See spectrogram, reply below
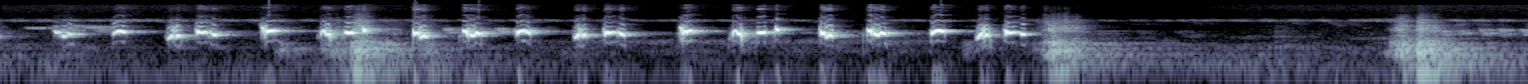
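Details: Loud sooty-headed bulbul ropel song for tutoring other birds: a quick run of bright, slurred whistles, interrupted by rustling bursts and a short silence near the end.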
